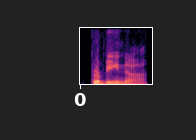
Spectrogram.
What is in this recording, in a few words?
"verbena", American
